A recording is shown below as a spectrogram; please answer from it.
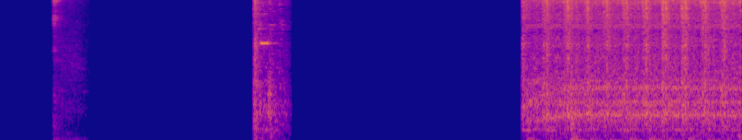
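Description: A home sewing machine gives two short bursts of stitching with silence between them, then runs continuously in a loud, steady mechanical whir until the end.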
